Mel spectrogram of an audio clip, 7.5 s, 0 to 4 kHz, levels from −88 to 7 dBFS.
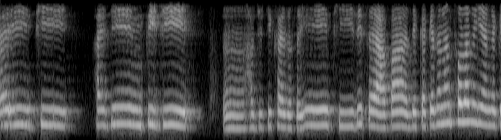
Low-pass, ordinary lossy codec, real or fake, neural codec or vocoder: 3.6 kHz; none; fake; codec, 16 kHz, 0.4 kbps, LongCat-Audio-Codec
